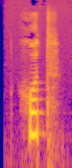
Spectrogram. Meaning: 1. motion, movement, travel, progress, locomotion, headway 2. course, path, way, run 3. speed, rate, gait, pace 4. stroke (of a piston) 5. functioning, working, process, action 6. gear, thread, pitch
- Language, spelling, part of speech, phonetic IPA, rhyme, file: Russian, ход, noun, [xot], -ot, Ru-ход.ogg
